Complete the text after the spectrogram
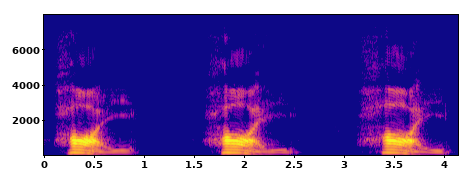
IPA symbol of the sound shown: aɪ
